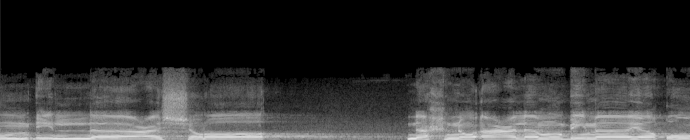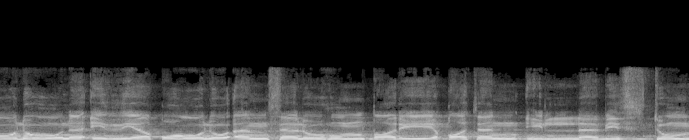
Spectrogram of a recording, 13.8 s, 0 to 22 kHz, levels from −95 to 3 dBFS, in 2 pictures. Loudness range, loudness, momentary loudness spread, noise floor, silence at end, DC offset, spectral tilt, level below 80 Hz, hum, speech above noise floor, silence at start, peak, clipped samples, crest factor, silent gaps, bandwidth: 3 LU; -16 LUFS; 4 LU; -40 dBFS; 0 s; under 0.1%; -6 dB/octave; -52 dBFS; none; 24 dB; 0 s; -6 dBFS; under 0.1%; 10 dB; none; 11.5 kHz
